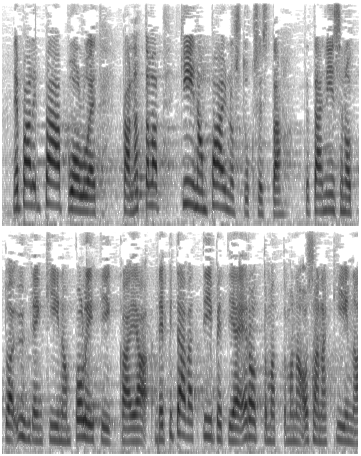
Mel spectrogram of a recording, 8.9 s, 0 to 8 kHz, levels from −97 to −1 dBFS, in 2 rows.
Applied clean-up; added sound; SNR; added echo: none; Bowed string instrument; 20 dB; none.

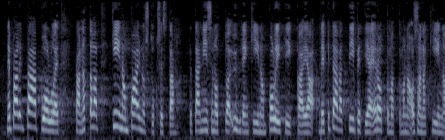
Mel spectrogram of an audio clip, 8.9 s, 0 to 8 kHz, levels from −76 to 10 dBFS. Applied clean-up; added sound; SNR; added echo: none; none; none; none.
